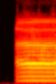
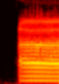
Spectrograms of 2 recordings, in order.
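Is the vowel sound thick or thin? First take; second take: thin; thin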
